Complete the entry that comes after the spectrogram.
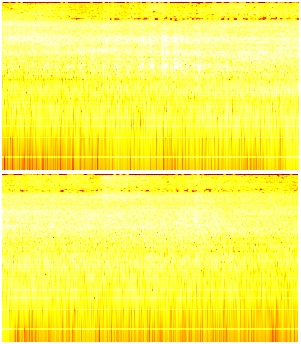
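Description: Regional diesel multiple unit running along the platform past the listener: a steady engine drone under the rumble of wheels on rail. The engine hum drops away about four and a half seconds in.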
